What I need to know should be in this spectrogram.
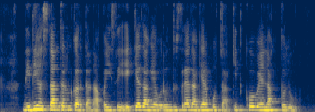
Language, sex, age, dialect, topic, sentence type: Marathi, female, 18-24, Southern Konkan, banking, question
